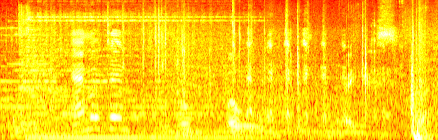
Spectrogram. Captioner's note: laughs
